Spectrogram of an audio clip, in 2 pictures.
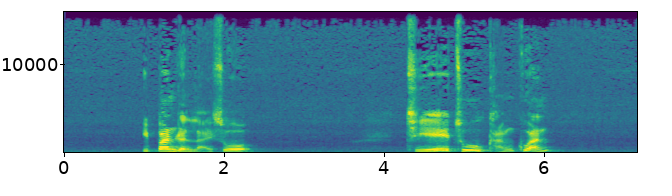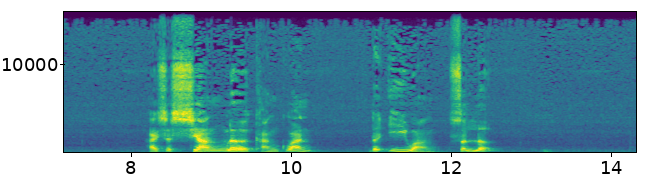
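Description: An elderly man speaks slowly and calmly into a microphone, with long pauses.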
